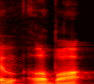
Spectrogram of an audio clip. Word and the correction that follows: Labanc: LeBlanc, Labanc, Labanc. I always say his name wrong.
